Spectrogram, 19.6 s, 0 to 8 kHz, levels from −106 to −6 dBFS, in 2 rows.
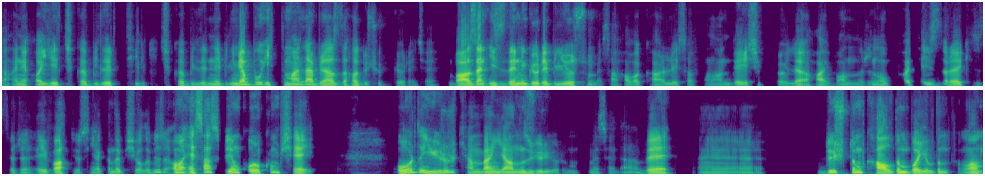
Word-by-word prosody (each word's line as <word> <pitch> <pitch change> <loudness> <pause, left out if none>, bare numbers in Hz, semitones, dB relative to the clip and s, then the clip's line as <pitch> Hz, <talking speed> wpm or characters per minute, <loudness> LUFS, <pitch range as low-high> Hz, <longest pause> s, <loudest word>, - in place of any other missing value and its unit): Hani 105 +2 -8
ayı 110 +2 -3
çıkabilir, 110 -2 -7
tilki - - -24
çıkabilir, 110 -2 -12
ne 110 0 -7
bileyim. 120 +3 -6
Ya, 160 -3 +5
bu 175 +1 -2
ihtimaller 150 0 0
biraz 120 -1 +1
daha 115 +1 -4
düşük 120 +5 -22
görece. 90 +6 -22
Bazen 125 +7 +6
izlerini 125 +4 0
görebiliyorsun 120 -2 -2
mesela 90 +2 -20
hava 95 0 -10
karlıysa 100 +1 -13
falan. 95 +1 -19
Değişik 100 -1 -10
böyle 95 +3 -6
hayvanların 95 -3 -10
o - - -12 0.2
pati 105 - -10
izleri, 100 0 -10
ayak 100 0 -3
izleri. 145 - -16
"Eyvah." 100 -2 +1
diyorsun, - - -17
yakında 100 -1 -9
bir - - -14
şey 105 - -10
olabilir. 195 - -8
Ama 165 0 +5
esas 180 +9 +2
benim 150 +3 +4
korkum, 160 +4 +1
şey, 115 -10 +1 0.8
orada 165 +10 +4
yürürken 130 - -1
ben - - +6
yalnız 110 0 +1
yürüyorum 90 -4 -10
mesela 170 -6 -20
ve, 125 +1 +4 0.3
eee, 100 0 -15 0.6
düştüm, 170 0 +3
kaldım, 110 -6 +5
bayıldım 105 0 +2
tamam 115 +2 +1
110 Hz, 160 wpm, -25 LUFS, 100-135 Hz, 0.8 s, Bazen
